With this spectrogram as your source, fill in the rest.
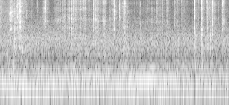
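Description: A solid lime-green oval Timotei bar of dry soap, held in the hand, is shaved with a small kitchen knife so flakes curl off. Soft, dry scraping and cutting is heard, with crisp, bright little clicks and scratches over a steady low hum.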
